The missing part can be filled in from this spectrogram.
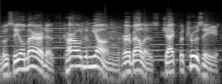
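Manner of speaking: usual speaking voice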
